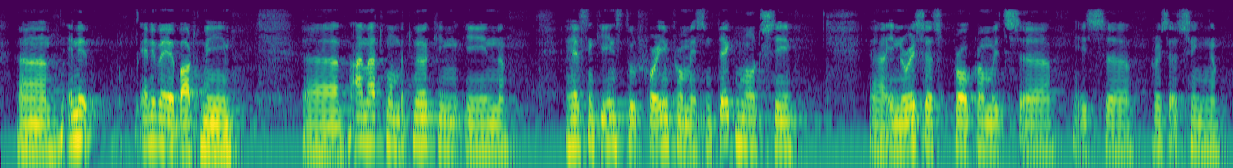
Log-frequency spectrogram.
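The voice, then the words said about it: Finnish-accented English. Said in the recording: “It will be in English, which unfortunately is my third language after Finnish and Swedish ... my Finnish dialect”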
